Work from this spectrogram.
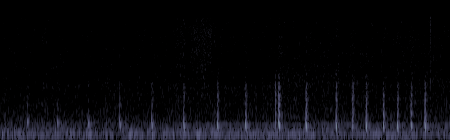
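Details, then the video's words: Pet rat curled in a ball, snoring loudly: short soft clicking snorts that start faint and grow stronger, coming roughly every half second over a low steady hum in a quiet room. "Pet Rat Curled in a Ball and Snoring Loudly"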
